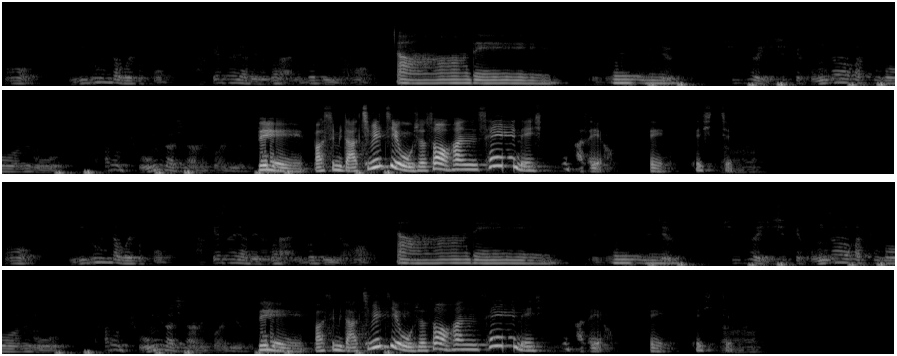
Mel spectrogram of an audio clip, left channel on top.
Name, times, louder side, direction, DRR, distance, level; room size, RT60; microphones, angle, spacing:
voice 1, 0.7-1.7 1.9-3.7 5.9-6.8 7.2-9.5 9.9-11.6 16.1-16.5, right 1 dB, 35° right, 3.4 m, -48 dB
voice 2, 3.9-5.6 6.1-6.7 11.5-14.3 14.7-14.9 15.4-15.6 15.9-16.2, left 3 dB, 85° left, 1.0 m, -29 dB
sound 1, 6.4-6.9 7.4-7.9 8.4-8.9 9.4-9.9 10.4-10.9 11.4-11.9 12.4-12.9, left 3 dB, 45° left, 0.6 m, -41 dB
20.0 x 7.5 x 5.3 m
head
